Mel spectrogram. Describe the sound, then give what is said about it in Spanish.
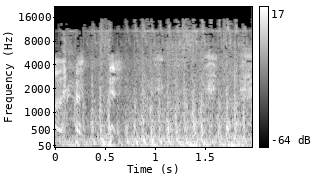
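Helicopter in flight, its rotor giving a loud, steady, rapid thumping chop over broad engine and wind noise throughout. “voy a intentar hacer lo que pueda con el helicóptero, ¿eh?”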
